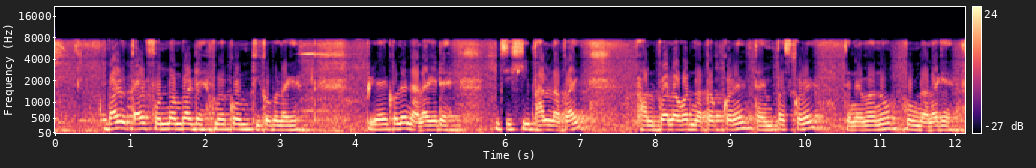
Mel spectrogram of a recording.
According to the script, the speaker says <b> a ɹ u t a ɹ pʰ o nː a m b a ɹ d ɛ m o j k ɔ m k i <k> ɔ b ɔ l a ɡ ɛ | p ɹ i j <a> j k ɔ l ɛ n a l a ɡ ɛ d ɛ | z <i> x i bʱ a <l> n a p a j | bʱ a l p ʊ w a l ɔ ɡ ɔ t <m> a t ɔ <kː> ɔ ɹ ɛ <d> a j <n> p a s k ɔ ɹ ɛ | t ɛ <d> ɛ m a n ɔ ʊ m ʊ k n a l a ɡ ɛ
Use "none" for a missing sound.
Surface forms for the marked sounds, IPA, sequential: b, k, a, i, l, n, kː, t, m, n

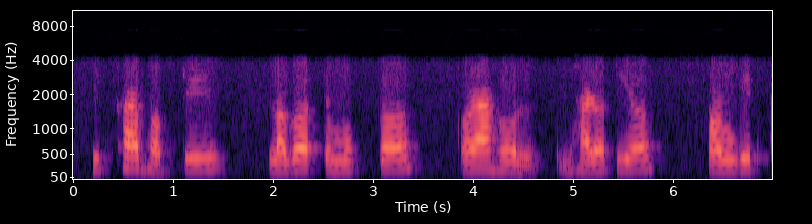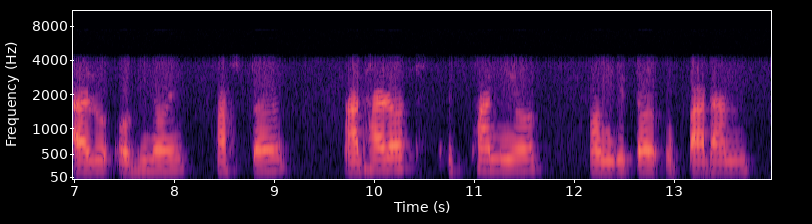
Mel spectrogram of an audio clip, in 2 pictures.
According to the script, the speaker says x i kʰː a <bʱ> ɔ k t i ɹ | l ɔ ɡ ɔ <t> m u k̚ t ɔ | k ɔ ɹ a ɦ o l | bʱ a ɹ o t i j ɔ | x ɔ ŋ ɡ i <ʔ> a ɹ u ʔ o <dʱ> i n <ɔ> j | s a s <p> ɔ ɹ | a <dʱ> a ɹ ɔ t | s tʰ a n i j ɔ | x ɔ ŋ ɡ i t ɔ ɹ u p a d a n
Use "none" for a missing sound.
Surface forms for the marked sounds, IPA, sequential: bʱ, t, t, bʱ, ɔ, t, dʱ

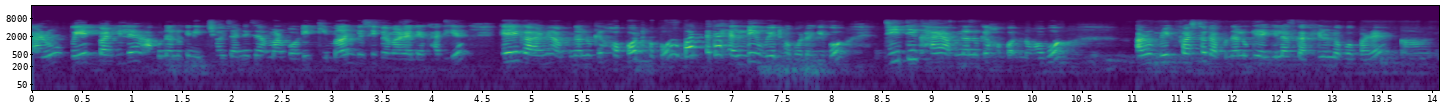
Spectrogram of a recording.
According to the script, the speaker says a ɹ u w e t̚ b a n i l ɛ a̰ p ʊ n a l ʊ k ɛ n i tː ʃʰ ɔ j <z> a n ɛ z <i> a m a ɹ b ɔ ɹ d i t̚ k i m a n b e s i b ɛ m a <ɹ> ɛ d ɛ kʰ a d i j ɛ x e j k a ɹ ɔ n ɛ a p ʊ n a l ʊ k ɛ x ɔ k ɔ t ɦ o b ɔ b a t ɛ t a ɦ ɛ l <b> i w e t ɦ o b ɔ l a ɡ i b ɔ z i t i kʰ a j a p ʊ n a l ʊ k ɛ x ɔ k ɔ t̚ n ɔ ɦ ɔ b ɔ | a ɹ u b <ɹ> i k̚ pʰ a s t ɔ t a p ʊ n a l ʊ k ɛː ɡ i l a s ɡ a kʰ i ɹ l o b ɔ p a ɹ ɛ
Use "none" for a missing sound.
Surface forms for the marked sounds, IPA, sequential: z, ɛ, ɹ, d, ɹ

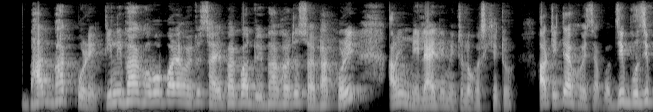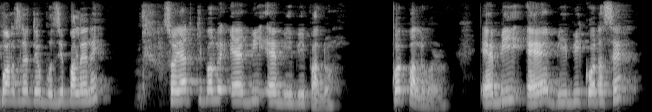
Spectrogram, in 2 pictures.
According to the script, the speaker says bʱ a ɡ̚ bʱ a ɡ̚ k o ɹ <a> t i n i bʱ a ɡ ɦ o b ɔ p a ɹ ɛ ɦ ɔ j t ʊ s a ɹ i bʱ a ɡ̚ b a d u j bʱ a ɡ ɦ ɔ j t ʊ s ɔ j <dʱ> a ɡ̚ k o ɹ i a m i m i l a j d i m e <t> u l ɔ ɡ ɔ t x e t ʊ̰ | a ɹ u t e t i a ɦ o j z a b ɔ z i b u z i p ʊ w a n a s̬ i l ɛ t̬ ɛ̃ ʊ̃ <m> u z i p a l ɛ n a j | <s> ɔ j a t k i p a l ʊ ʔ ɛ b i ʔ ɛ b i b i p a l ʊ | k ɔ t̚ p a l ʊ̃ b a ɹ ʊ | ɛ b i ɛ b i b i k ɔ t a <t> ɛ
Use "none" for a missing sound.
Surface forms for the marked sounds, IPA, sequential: i, bʱ, t, b, s, s

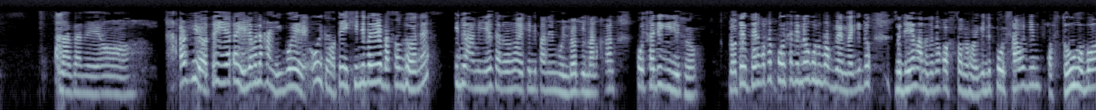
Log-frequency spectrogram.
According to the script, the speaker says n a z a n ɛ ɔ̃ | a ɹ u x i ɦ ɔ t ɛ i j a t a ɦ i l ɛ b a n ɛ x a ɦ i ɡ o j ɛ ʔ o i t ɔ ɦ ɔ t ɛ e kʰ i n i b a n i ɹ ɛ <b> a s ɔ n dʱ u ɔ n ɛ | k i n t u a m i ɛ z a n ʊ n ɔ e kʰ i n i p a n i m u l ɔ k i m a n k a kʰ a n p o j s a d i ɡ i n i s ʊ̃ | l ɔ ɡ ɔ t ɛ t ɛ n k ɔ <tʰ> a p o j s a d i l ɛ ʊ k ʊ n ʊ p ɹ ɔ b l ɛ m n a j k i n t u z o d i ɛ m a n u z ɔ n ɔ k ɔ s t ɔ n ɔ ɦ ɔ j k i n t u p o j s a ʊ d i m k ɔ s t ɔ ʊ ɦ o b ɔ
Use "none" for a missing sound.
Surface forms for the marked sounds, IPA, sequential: b, tʰ

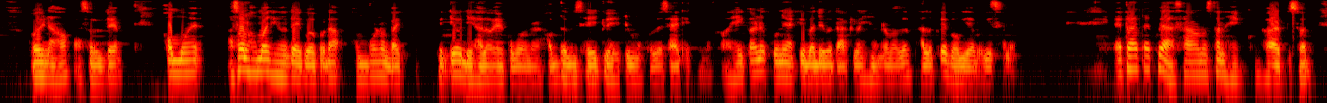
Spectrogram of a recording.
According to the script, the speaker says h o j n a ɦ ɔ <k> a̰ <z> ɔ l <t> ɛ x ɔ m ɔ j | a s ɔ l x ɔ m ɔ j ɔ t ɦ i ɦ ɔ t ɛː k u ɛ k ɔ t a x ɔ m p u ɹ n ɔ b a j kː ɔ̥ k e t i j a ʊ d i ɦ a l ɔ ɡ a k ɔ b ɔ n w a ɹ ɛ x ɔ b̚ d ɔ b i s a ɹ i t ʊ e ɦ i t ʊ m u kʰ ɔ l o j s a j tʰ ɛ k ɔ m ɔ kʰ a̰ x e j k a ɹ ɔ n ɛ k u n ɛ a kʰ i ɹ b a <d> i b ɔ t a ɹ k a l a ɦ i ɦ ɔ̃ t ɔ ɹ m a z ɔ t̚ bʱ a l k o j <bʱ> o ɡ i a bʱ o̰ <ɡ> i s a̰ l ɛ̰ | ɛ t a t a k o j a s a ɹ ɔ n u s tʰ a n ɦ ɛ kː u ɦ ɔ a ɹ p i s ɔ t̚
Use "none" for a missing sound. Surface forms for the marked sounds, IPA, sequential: k, s, t, d, bʱ, ɡ

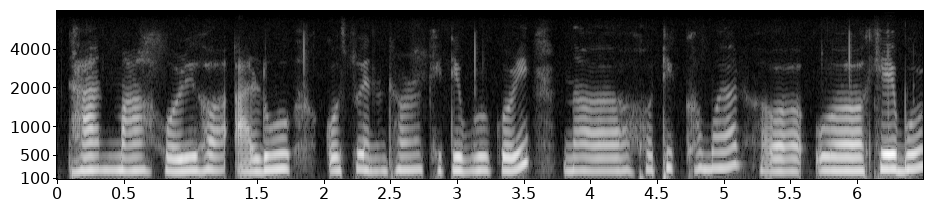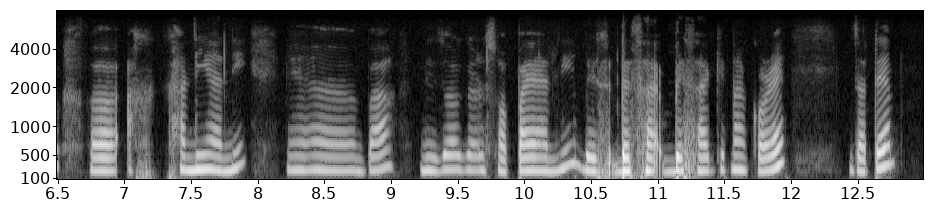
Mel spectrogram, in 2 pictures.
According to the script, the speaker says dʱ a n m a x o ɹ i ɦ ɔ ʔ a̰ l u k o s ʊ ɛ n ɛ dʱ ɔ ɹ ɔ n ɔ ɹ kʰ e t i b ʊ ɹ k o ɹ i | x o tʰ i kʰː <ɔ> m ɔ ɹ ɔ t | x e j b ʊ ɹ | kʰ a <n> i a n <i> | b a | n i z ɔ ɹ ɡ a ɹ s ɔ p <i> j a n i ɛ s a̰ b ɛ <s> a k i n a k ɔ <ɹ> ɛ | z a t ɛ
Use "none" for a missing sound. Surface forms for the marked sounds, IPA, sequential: ɔ, n, i, a, s, ɹ

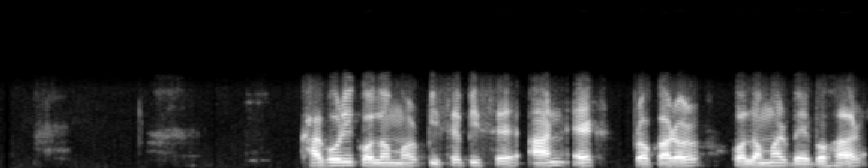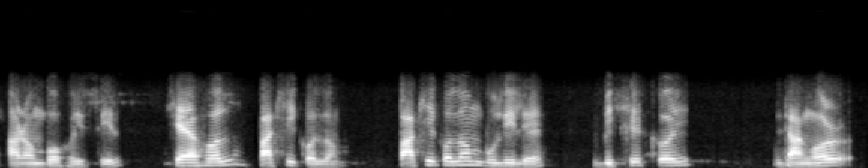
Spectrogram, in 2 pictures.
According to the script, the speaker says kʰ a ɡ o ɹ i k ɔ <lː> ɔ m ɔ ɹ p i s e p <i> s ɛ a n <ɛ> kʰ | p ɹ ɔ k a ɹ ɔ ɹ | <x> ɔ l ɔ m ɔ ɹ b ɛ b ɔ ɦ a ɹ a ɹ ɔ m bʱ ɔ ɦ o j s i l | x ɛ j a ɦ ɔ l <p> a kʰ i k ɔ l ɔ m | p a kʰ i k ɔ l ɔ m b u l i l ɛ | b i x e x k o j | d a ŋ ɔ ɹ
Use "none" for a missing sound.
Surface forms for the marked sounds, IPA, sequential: l, i, ɛ, k, p

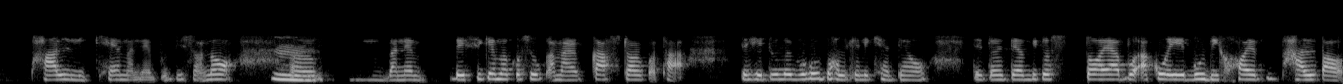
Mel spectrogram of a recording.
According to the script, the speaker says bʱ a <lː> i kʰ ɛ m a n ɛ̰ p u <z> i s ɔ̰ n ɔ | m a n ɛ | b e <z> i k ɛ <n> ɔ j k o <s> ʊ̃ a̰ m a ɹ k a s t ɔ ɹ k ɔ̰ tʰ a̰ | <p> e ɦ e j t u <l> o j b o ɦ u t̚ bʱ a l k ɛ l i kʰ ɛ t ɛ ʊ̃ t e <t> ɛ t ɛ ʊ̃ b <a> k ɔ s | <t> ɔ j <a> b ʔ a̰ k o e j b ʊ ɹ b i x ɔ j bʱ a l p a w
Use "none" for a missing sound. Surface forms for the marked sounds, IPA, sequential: lː, z, s, m, s, t, l, t, i, t, a

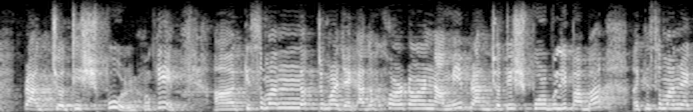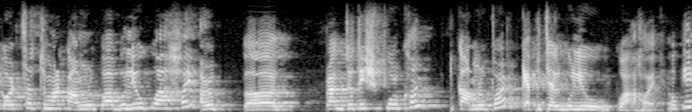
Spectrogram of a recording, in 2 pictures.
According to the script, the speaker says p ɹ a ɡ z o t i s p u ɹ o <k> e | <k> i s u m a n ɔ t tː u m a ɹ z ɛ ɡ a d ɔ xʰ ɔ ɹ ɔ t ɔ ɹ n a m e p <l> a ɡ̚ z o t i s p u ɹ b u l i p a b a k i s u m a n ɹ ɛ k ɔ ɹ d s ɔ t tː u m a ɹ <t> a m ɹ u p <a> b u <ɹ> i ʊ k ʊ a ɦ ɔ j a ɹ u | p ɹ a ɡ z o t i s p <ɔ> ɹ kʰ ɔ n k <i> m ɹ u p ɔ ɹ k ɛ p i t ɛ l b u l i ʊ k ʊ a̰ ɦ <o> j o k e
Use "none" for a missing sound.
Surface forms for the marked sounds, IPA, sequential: k, k, ɹ, k, a, l, u, a, ɔ

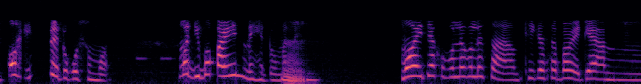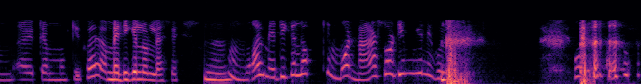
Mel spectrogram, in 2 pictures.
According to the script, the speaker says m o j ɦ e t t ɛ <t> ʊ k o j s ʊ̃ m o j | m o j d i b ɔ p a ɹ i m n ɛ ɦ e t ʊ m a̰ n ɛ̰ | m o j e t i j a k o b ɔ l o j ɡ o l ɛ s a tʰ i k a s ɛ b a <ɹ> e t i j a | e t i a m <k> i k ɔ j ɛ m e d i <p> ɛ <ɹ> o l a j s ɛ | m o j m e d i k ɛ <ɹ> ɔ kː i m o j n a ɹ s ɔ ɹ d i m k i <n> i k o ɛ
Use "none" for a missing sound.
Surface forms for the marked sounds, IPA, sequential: t, ɹ, k, k, l, l, n

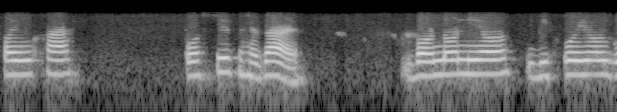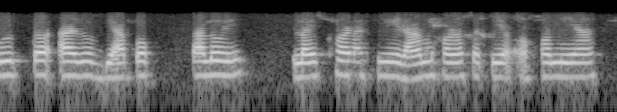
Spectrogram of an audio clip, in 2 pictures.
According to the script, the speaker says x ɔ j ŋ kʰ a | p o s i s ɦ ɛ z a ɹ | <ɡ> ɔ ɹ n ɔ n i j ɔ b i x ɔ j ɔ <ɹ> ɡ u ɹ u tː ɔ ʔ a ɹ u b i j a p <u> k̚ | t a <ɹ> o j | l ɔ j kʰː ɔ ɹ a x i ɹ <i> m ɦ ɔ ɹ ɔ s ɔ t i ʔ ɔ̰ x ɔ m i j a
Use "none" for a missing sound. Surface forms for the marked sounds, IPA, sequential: b, ɹ, ɔ, l, a

